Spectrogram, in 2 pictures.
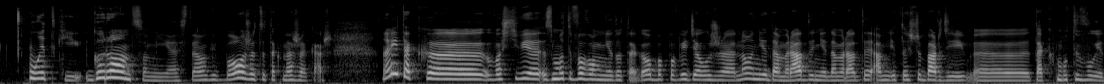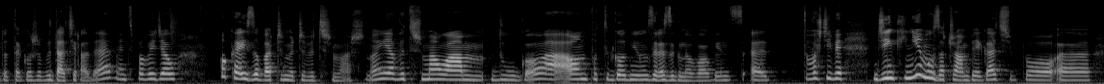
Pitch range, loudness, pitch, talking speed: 195-245 Hz, -30 LUFS, 215 Hz, 185 wpm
